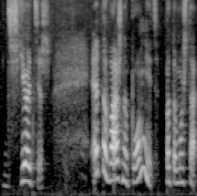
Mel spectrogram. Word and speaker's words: Джйотиш: Не Джойтиш, как многие произносят, а Джьотиш.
